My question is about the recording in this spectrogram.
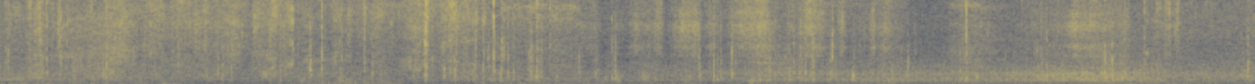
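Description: Rustling and crinkling of a foil-lined paper sandwich bag being unwrapped by hand close to the phone's microphone, many small irregular crackles with a louder rustle near the end.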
